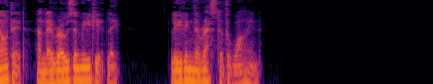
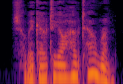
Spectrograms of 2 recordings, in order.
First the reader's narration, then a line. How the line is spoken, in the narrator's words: she asked quietly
